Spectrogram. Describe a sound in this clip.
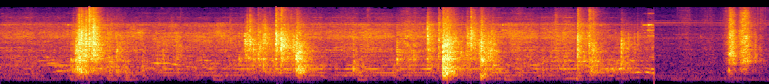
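A plastic toy clatters across a hard floor.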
